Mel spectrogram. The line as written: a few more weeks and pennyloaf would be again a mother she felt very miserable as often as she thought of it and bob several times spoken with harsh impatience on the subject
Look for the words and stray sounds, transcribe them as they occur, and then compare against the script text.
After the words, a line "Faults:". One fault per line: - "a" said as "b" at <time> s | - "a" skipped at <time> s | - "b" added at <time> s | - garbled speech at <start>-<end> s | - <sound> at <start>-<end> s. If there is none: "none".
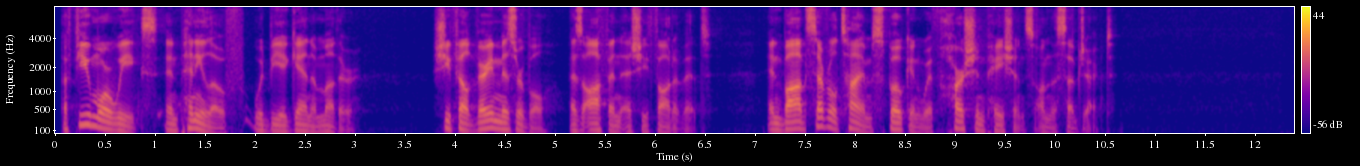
a few more weeks and pennyloaf would be again a mother she felt very miserable as often as she thought of it and bob several times spoken with harsh impatience on the subject
Faults:
none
